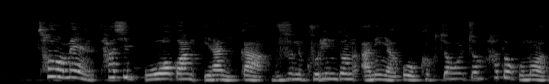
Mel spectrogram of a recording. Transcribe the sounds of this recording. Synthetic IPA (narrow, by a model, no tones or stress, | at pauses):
t͡ɕʰʌɯmensʰaɕʰib̚oʌɡwaniɾaɲik͈amus̬ʰɯnkuɾindonaɲiɲaɡokʌk̚t͡ɕ͈ʌŋɯɭt͡ɕ͈omhadʌɡumʌn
